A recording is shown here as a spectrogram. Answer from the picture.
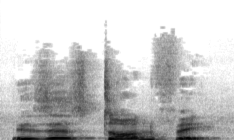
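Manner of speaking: high-pitched Dublin prank-call voice; Dublin accent. Retold or imitated. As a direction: put on a Dublin accent as the caller. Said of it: "I could do a Dublin one".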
